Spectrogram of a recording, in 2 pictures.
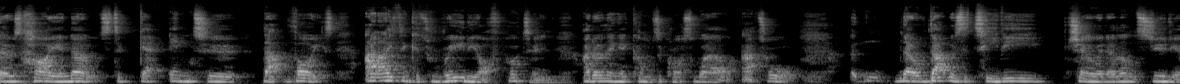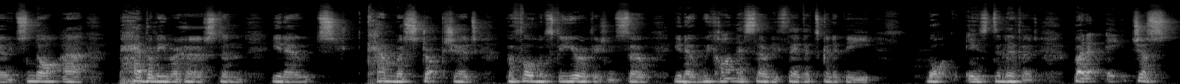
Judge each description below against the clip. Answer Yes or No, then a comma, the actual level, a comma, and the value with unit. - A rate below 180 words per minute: Yes, average, 160 wpm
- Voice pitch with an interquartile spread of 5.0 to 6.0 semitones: No, average, 3.1 semitones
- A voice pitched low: Yes, low, 130 Hz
